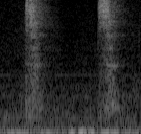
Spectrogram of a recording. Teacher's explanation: Cat ends with an unvoiced T.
